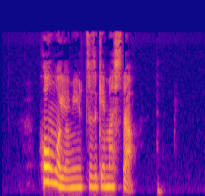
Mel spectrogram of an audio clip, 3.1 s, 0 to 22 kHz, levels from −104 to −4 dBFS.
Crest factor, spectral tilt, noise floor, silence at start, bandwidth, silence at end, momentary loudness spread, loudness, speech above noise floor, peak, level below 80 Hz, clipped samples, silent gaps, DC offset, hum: 22 dB; -5 dB/octave; -72 dBFS; 0.6 s; 11.5 kHz; 0.7 s; 11 LU; -20 LUFS; 53 dB; 0 dBFS; -68 dBFS; under 0.1%; none; under 0.1%; none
